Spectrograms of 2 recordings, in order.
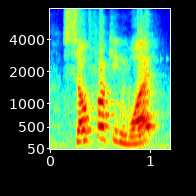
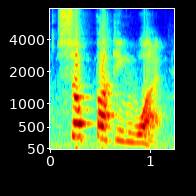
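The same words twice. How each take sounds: First: High echoed question, rising at the end; incredulous echo. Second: High-pitched retort, falling at the end; defiant retort. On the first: Hunter repeats the vampire's retort back at him, incredulous. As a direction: throw the words back as a question. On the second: Vampire answers the hunter's accusation, defiant. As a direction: throw it back defiantly, ending on a fall. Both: Acted.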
